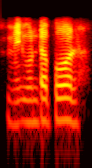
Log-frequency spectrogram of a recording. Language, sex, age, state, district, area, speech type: Santali, male, 18-30, West Bengal, Birbhum, rural, conversation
